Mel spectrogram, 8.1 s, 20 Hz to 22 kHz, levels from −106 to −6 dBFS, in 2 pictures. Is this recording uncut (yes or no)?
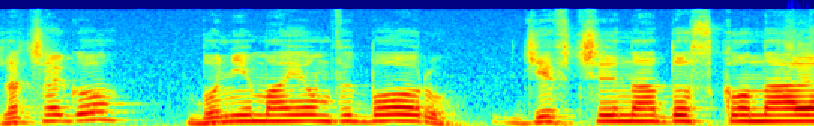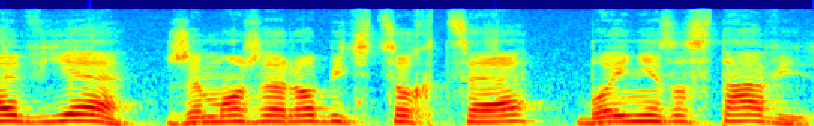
no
